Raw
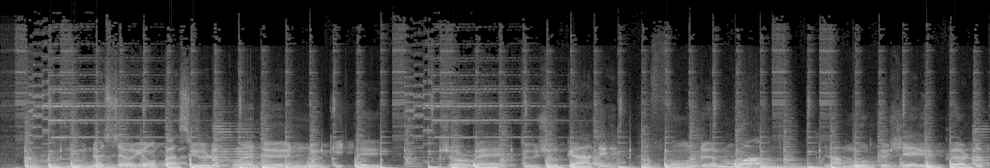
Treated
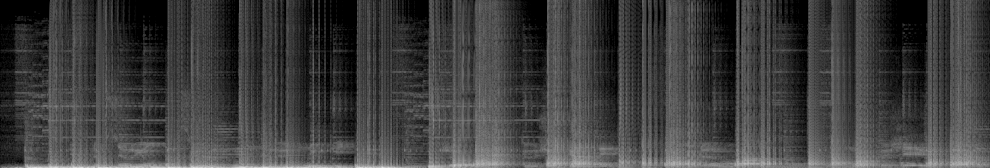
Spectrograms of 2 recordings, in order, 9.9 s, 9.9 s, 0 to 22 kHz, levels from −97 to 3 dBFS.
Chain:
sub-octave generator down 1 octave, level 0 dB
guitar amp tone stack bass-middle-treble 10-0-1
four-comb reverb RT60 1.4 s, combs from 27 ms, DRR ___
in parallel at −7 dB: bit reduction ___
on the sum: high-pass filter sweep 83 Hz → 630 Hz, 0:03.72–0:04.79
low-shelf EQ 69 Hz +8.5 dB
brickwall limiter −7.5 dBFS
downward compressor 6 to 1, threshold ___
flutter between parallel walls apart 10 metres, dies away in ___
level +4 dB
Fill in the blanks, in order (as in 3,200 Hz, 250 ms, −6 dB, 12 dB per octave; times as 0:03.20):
18.5 dB, 4 bits, −20 dBFS, 0.59 s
